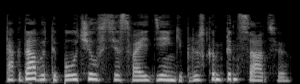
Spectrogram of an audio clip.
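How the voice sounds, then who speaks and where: Woman voicing a scheming smooth businessman. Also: medium pitch, fairly even intonation, brisk. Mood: sinister. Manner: condescending, conspiratorial. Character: scheming smooth-talking middle-aged male businessman. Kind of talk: audiobook character voice.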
